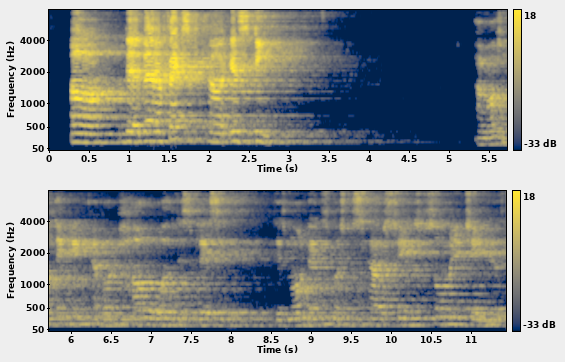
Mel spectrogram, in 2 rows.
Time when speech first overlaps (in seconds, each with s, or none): none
